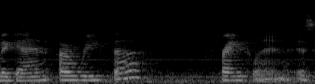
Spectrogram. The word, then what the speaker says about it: Aretha: um let me just say her name again artha Franklin is how you say it so um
